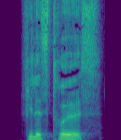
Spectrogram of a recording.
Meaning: bigoted, narrow-minded
- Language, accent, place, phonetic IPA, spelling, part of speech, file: German, Germany, Berlin, [filɪsˈtʁøːs], philiströs, adjective, De-philiströs.ogg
